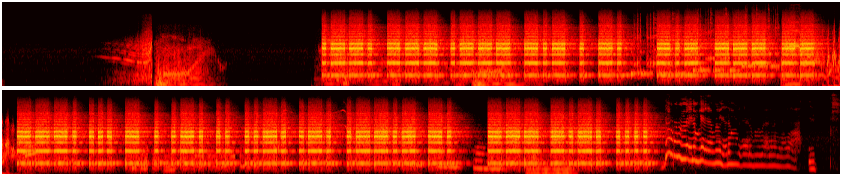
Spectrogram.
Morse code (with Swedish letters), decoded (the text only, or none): POJKEN KOM ÖSTERIFRÅN OCH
